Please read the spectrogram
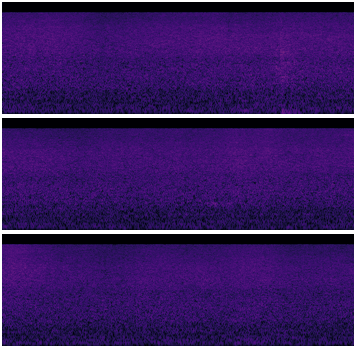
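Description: Steady rushing noise of wind and open sea heard from a ship's deck, with a brief low bump about three seconds in.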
